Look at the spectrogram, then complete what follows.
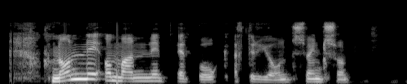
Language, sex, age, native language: Icelandic, male, 30-39, Icelandic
